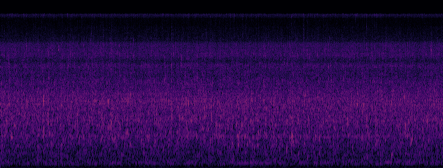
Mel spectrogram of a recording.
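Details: Flowing water gurgles and rushes steadily throughout, and no animal sound stands out.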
